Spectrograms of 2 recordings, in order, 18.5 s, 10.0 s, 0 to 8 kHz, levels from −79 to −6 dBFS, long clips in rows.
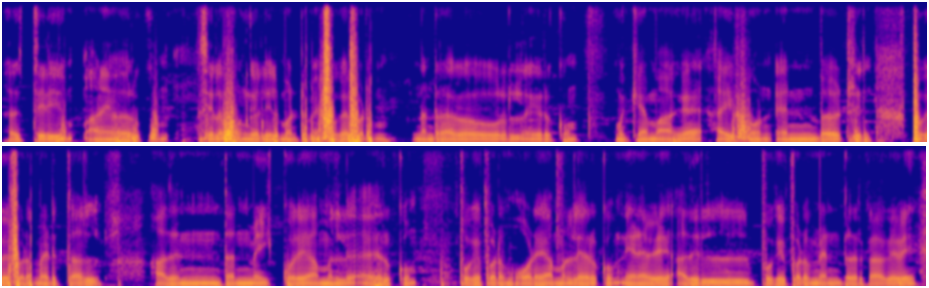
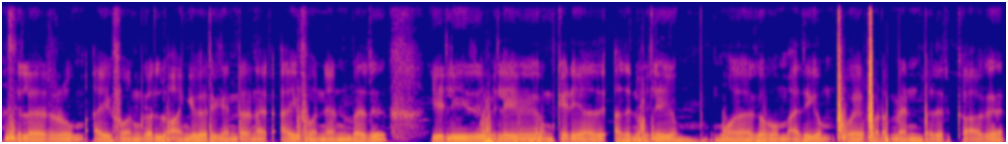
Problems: background sounds at intervals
